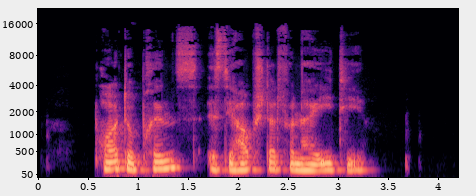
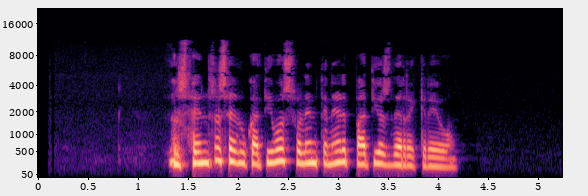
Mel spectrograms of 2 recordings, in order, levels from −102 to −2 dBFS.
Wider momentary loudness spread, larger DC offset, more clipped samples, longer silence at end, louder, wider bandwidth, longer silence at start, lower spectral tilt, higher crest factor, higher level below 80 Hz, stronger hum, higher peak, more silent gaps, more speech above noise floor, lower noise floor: about the same, 9 LU vs 8 LU; neither; neither; second, 0.9 s vs 1.05 s; second, -22 LUFS vs -18 LUFS; first, 15 kHz vs 10 kHz; second, 0.55 s vs 1.3 s; about the same, -6.5 dB/octave vs -7 dB/octave; about the same, 18 dB vs 18 dB; first, -60 dBFS vs -72 dBFS; neither; about the same, -4 dBFS vs -2 dBFS; neither; second, 52 dB vs 65 dB; second, -72 dBFS vs -82 dBFS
